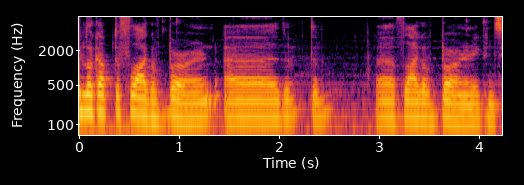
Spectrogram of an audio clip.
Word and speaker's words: Bern: No, the capital of Switzerland is Bern. Bern. Okay. Yeah, it's not literally burning. It's just well, it's spelled B-E-R-N, and Gotcha.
